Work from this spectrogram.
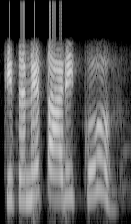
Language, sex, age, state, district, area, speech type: Hindi, female, 45-60, Uttar Pradesh, Prayagraj, rural, conversation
